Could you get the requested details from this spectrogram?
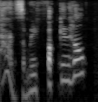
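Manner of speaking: retold exasperated outburst, pitched high; pissed off. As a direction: act out fed-up frustration. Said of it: "starting to get pissed".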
